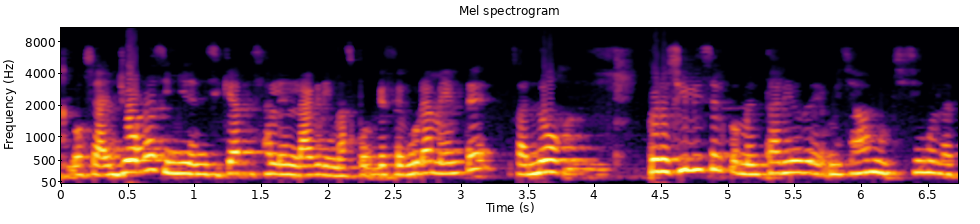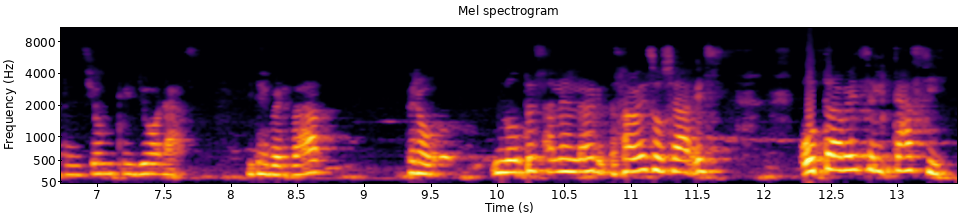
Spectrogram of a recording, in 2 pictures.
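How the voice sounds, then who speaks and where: A woman's voice: a little high, normal speed, warm tone. A woman, a therapist guest on a podcast, recounting therapy sessions at length in a casual way with many fillers. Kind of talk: casual storytelling in a podcast interview. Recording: roomy, slightly dull podcast sound with faint ambience.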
